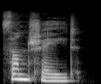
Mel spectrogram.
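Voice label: "sunshade", English, uk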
